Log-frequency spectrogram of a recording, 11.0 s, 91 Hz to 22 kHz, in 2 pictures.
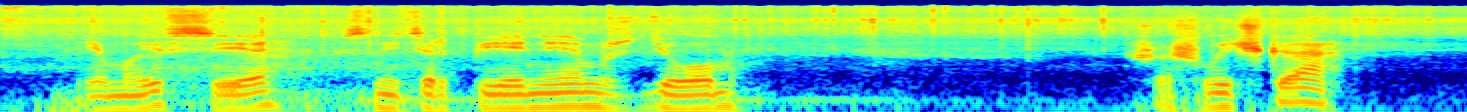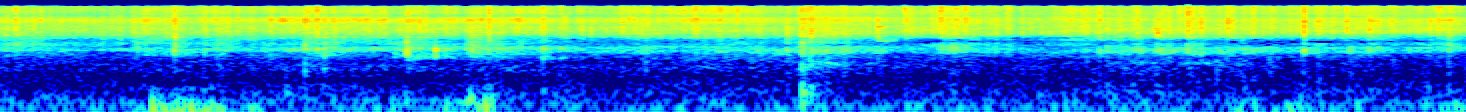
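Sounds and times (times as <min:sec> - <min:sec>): meat sizzling over charcoal: 0:00.0 - 0:11.0.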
